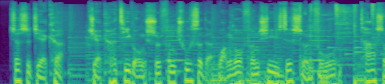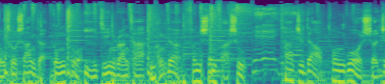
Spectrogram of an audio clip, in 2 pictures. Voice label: Cince Erkek Mandarin Cin Simplified

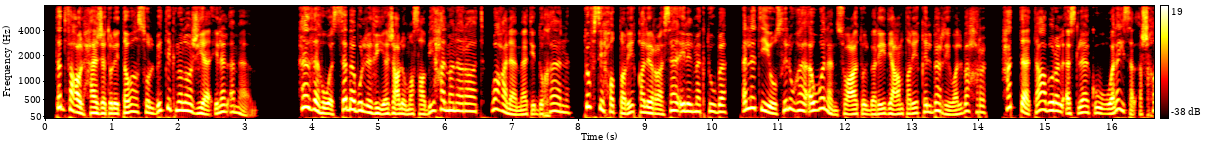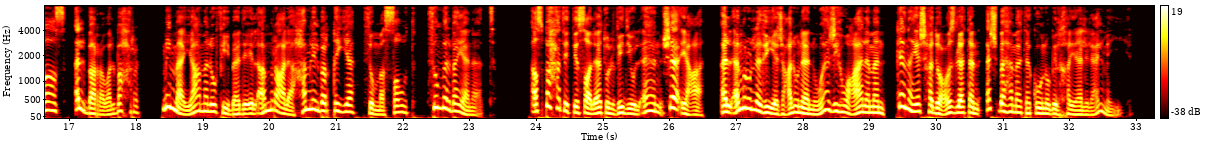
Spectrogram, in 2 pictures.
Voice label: Arapca Erkek Klasik Arapca Misirli, seslendirme; erkek sesler

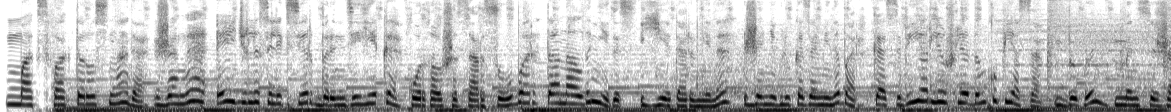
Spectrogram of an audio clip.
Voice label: Kazakca Kadin; seslendirme

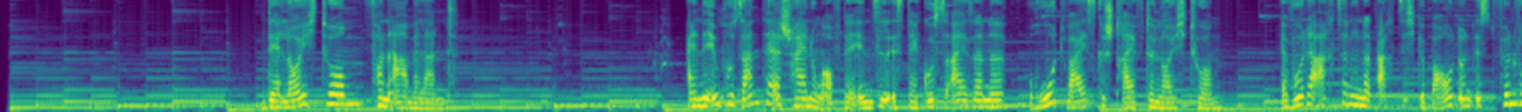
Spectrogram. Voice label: Almanca Kadin, seslendirme

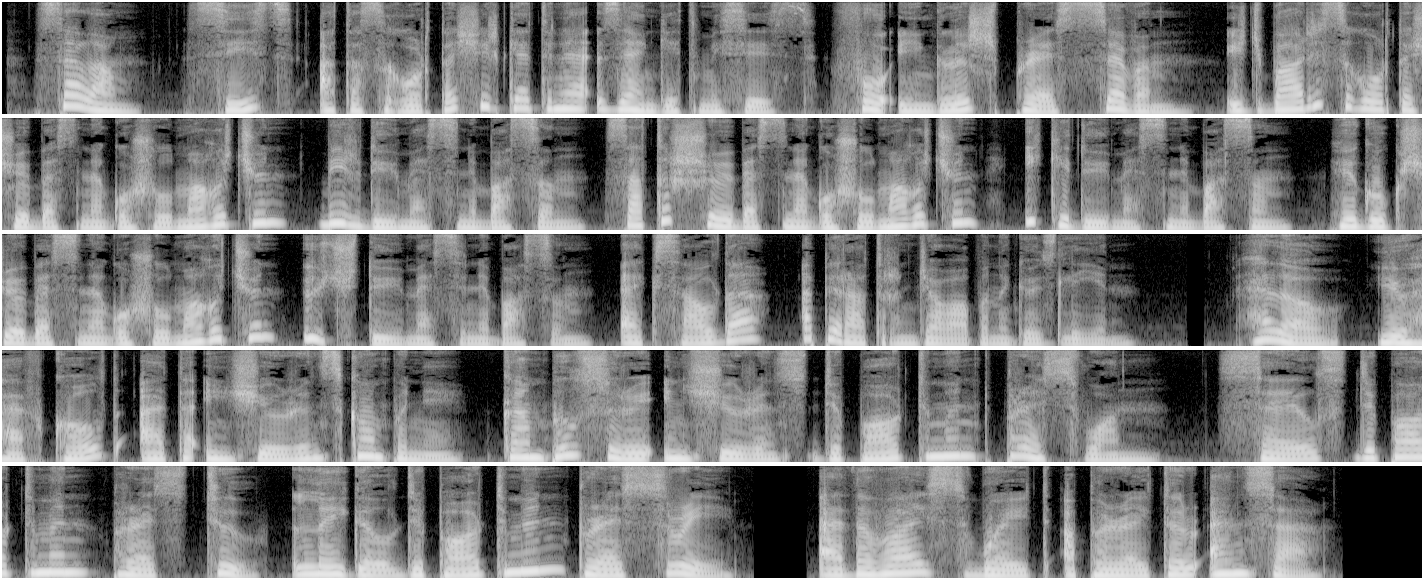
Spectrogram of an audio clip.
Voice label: Azerice Kadin, seslendirme

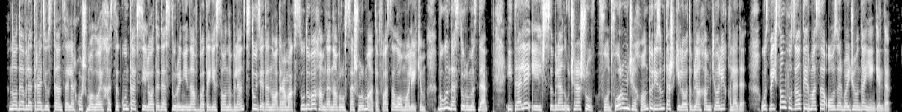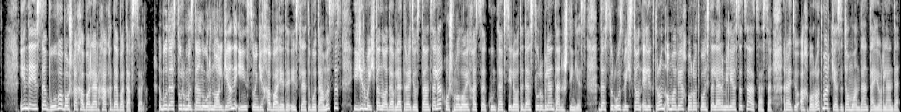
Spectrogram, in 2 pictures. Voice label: Ozbekce Kadin, seslendirme; kadin sesler

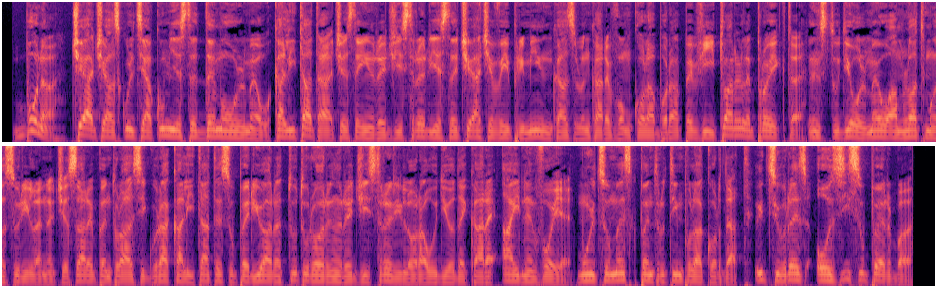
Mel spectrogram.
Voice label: Romence Erkek

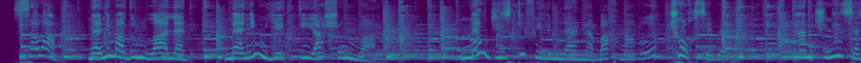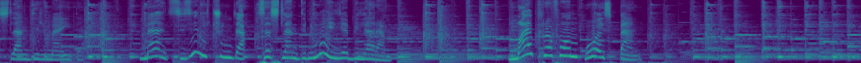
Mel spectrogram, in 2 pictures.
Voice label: Azerice Kadin Cocuk Kiz; seslendirme

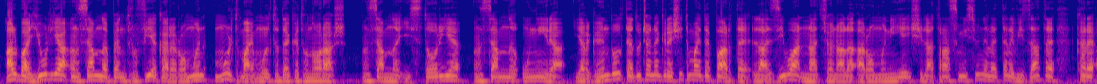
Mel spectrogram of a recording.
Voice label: Moldovyaca Erkek, seslendirme; erkek sesler

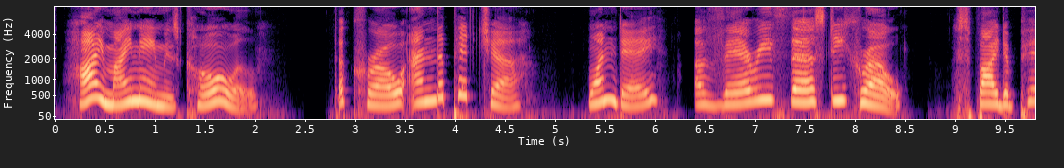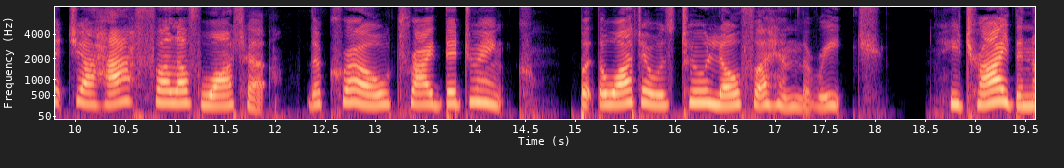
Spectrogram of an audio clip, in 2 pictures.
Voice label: Amerikan Ingilizcesi Erkek Cocuk; seslendirme

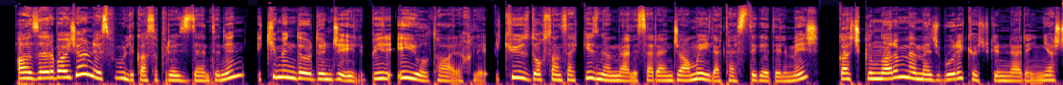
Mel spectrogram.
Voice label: Azerice Kadin, seslendirme

